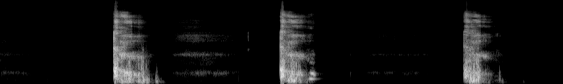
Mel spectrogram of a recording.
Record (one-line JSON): {"three_cough_length": "5.6 s", "three_cough_amplitude": 32768, "three_cough_signal_mean_std_ratio": 0.27, "survey_phase": "beta (2021-08-13 to 2022-03-07)", "age": "18-44", "gender": "Female", "wearing_mask": "No", "symptom_cough_any": true, "symptom_runny_or_blocked_nose": true, "symptom_headache": true, "symptom_onset": "8 days", "smoker_status": "Never smoked", "respiratory_condition_asthma": false, "respiratory_condition_other": false, "recruitment_source": "Test and Trace", "submission_delay": "2 days", "covid_test_result": "Positive", "covid_test_method": "RT-qPCR"}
